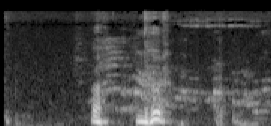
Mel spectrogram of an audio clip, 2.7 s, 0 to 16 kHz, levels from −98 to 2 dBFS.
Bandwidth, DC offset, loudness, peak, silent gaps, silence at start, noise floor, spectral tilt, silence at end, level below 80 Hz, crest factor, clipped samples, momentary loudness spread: 11.5 kHz; under 0.1%; -19 LUFS; -4 dBFS; none; 0.05 s; -58 dBFS; -8 dB/octave; 0.15 s; -52 dBFS; 18 dB; under 0.1%; 24 LU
